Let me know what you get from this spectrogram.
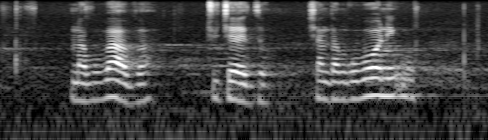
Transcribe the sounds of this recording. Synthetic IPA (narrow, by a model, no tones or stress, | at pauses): naβuβava | t͡ʃʰut͡ʃʰɛd͡zɔ | t͡ʃand̪aŋɡuβɔniʔu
